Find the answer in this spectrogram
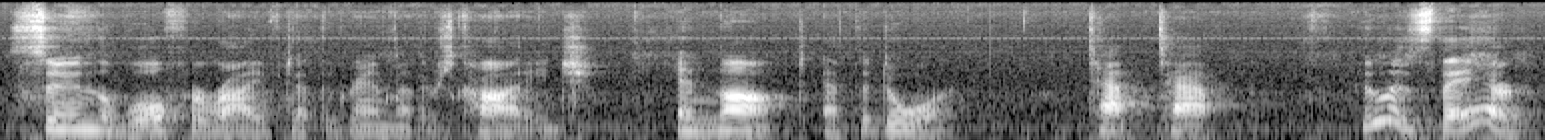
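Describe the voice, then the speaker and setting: A woman teacher reading a fairy tale aloud to her class in a calm, clear, measured way. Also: low-pitched, slight background noise, poor audio. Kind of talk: read-aloud storytelling.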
